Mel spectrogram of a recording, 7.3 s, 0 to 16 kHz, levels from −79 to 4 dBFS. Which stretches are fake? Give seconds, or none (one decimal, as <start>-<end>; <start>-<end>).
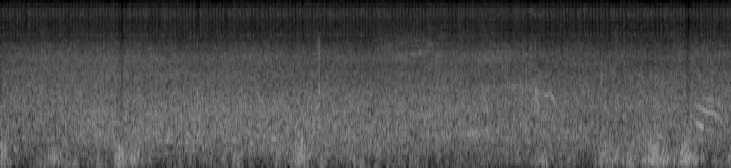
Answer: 4.7-5.4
